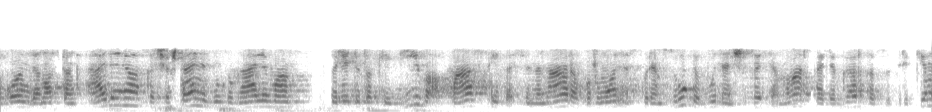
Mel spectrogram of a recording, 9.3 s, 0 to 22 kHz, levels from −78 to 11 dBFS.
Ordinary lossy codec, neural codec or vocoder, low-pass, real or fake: AAC, 16 kbps; none; 3.6 kHz; real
